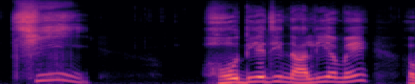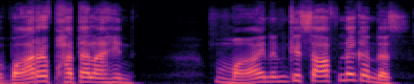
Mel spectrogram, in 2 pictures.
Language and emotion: Sindhi, disgusted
